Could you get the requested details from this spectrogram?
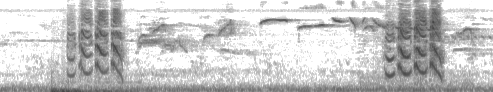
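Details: Ringneck parrot uttering "Mitthu Mitthu": two compact bursts of three quick voiced syllables each, several seconds apart, with soft whistled chirps and quiet background noise between.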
